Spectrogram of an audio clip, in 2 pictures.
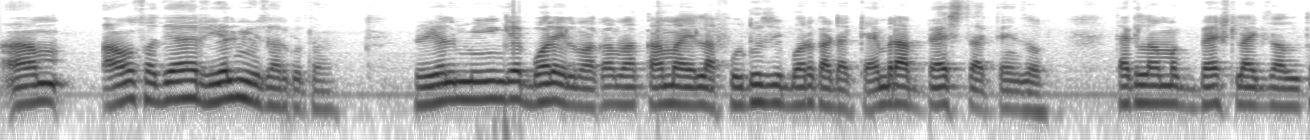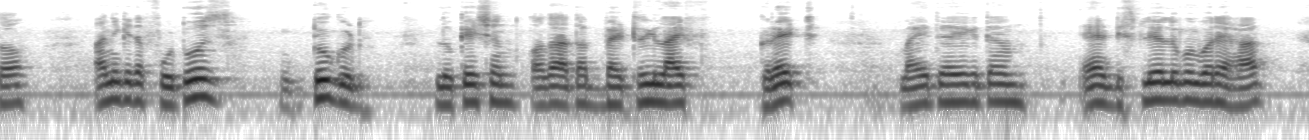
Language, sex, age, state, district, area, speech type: Goan Konkani, male, 18-30, Goa, Salcete, rural, spontaneous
